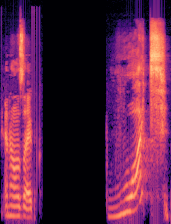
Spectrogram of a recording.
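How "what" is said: higher, rising stunned question; stunned disbelief. Retold or imitated. Sergeant learning the counsel is the new JAG, stunned. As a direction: draw out a rising question in shock. First of escalating shocked reactions.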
